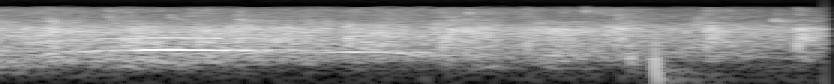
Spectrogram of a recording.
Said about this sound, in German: Vielen Dank, kleinen Applaus für meine Frau.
